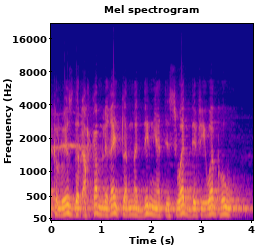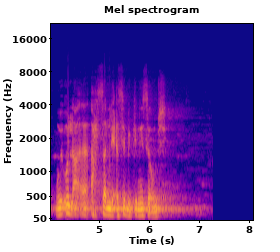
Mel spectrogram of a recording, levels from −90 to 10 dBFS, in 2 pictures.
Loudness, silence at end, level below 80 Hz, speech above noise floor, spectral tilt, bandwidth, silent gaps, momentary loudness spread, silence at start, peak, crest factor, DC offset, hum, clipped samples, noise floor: -14 LUFS; 1.15 s; -68 dBFS; 29 dB; -9 dB/octave; 6.4 kHz; none; 8 LU; 0 s; 0 dBFS; 14 dB; under 0.1%; none; under 0.1%; -42 dBFS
